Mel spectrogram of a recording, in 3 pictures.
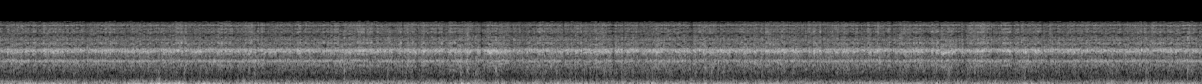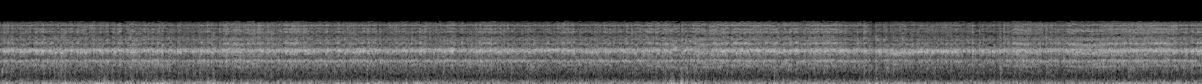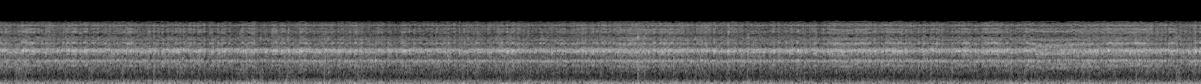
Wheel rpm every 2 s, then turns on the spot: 230, 230, 230, 230, 230, 230, 230, 230, 230, 230, 230, 230, 230, 240, 230, 230, 230, 230.
none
